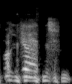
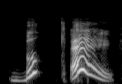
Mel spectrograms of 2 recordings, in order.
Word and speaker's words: Bucket: know so it was a big bucket yes bucket b u c k t it's pronounced bouet um but but and it's a thing you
